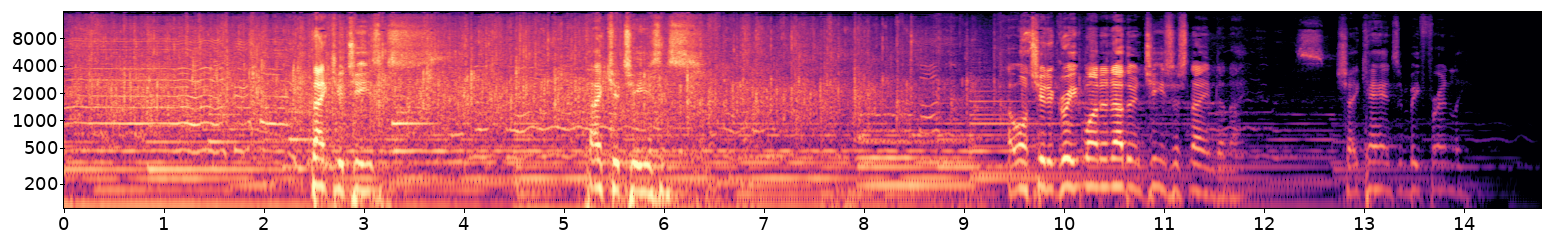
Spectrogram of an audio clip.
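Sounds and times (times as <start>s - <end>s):
audience applauding: 0.0s - 10.3s
speech: 2.5s - 3.3s, 5.2s - 6.2s, 9.6s - 11.9s, 12.8s - 14.1s.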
